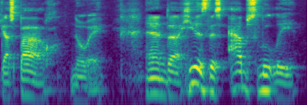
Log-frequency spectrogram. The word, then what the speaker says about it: Gaspar Noé: You see, Thirst is directed by this guy named Gaspar Noé. I don't know why I pronounce that like it's Spanish. Gaspar Noé.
